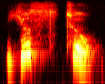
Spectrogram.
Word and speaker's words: used to: pay attention to pronunciation we say used to uh uh it's not used it's used to mhm it's like short mhm uh to talk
